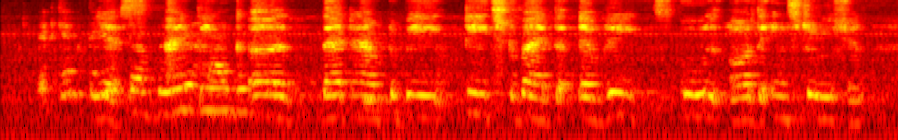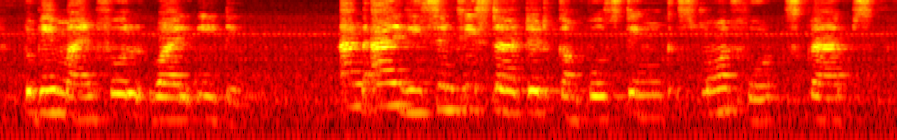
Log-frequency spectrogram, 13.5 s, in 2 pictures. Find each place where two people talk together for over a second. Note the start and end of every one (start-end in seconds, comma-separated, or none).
0.7-2.2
